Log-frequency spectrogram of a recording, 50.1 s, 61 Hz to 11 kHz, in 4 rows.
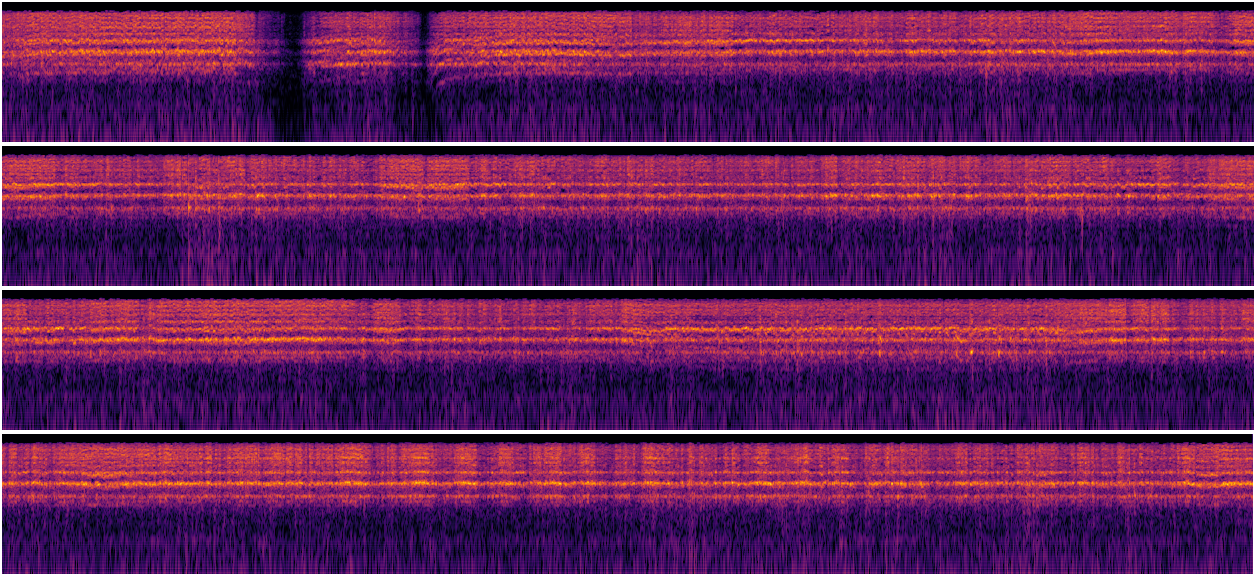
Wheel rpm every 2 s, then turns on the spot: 200, 120, 130, 210, 230, 230, 230, 230, 230, 230, 230, 230, 220, 220, 230, 230, 200, 200, 220, 230, 230, 230, 230, 240, 240.
none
